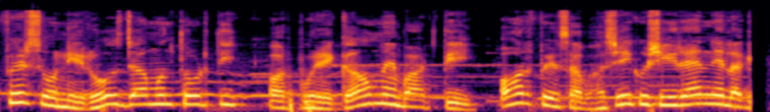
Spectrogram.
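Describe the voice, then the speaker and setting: A woman's voice: sits high, expressive, unhurried. A woman narrating a scripted moral story for children as the storyteller. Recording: clear music behind the voice.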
